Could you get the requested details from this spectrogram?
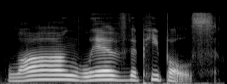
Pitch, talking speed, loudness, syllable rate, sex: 195 Hz, 105 wpm, -15 LUFS, 2.5 syllables/s, female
